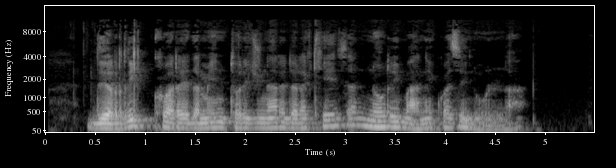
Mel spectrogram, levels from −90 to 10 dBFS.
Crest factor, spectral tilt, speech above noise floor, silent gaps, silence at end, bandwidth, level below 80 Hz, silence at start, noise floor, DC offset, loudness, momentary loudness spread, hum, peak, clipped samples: 20 dB; -6.5 dB/octave; 47 dB; none; 0.7 s; 11.5 kHz; -48 dBFS; 0.4 s; -71 dBFS; under 0.1%; -25 LUFS; 13 LU; none; -6 dBFS; under 0.1%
